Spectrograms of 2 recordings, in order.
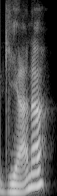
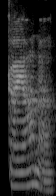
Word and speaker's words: Guyana: Is it Guyana? Guyana.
